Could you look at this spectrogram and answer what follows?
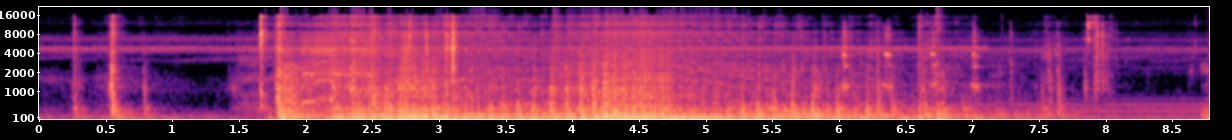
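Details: Kawasaki Mule 2510 project with old gas and a carb needing cleaning, running choked with an electric fuel pump: the engine surges and sags with throttle blips and won't idle unless feathered; cause suspected, not confirmed.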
